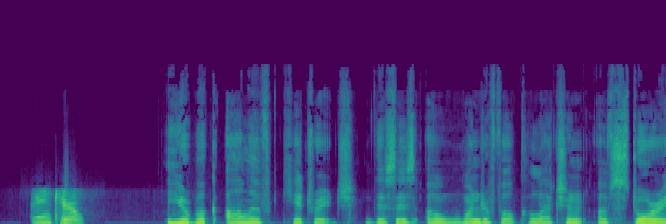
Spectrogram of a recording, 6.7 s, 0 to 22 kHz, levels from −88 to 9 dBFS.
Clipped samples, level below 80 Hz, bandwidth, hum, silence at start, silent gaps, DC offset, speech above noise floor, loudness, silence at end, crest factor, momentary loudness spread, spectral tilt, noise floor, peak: under 0.1%; -56 dBFS; 15.5 kHz; none; 0.3 s; none; under 0.1%; 45 dB; -18 LUFS; 0 s; 14 dB; 9 LU; -5.5 dB/octave; -62 dBFS; -2 dBFS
